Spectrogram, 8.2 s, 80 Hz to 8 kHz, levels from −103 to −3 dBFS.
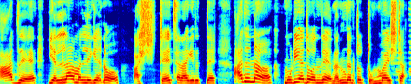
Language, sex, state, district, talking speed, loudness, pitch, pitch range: Kannada, female, Karnataka, Mysore, 80 wpm, -13 LUFS, 245 Hz, 225-265 Hz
